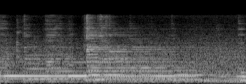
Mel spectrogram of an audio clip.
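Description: Live flamenco guitar music, an acoustic guitar strumming chords, with a sharp strummed accent a little before the middle.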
